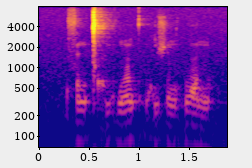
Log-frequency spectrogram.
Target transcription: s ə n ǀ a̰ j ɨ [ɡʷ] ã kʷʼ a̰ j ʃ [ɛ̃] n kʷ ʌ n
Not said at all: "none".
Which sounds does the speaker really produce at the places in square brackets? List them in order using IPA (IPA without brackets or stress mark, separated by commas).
ɡʷ, ə̃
